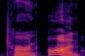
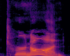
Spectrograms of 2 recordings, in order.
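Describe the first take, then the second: First: The two words are separated by a break. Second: The two words run together as one word. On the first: The speaker calls it wrong. "with a separation between the two words" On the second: The speaker calls it right. "we connect the two words"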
